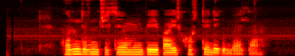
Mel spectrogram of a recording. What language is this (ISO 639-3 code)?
mon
